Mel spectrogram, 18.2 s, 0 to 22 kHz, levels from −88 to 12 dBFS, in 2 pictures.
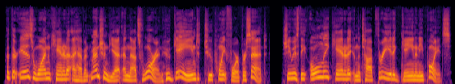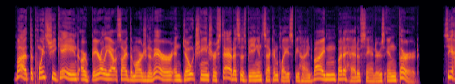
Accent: American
